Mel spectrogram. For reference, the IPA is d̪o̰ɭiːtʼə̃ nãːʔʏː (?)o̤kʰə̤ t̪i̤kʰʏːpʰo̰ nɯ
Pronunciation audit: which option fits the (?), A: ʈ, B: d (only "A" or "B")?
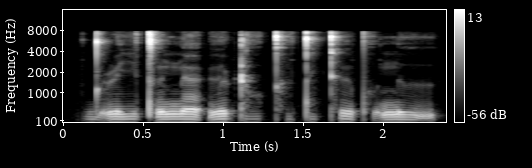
A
